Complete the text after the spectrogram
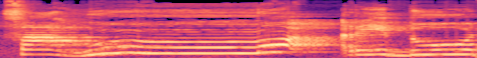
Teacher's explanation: Nah, bacanya tidak fahum mu'ridun, akan tetapi fahum mu'ridun. Antara mim sama mim dibacanya menjadi satu, berdengung. · mem sukun bertemu dengan mim, dibacanya berdengung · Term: idgham syafawi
